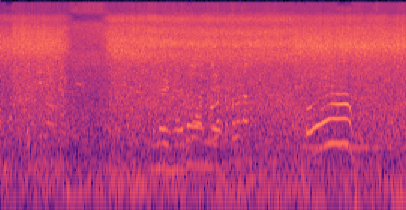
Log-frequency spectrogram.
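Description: Cibeureum waterfall on Mount Gede, reached by a hike via Cibodas, roars as a steady broadband rush of falling water close by, with a person talking over it and a voice exclaiming near the end.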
